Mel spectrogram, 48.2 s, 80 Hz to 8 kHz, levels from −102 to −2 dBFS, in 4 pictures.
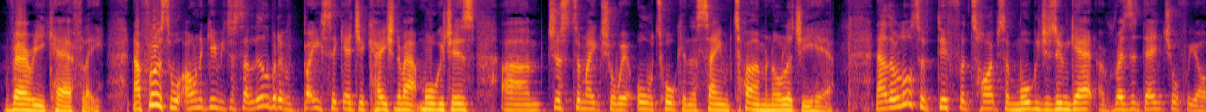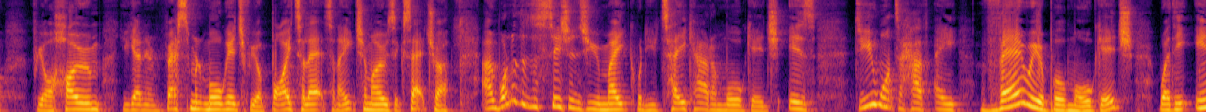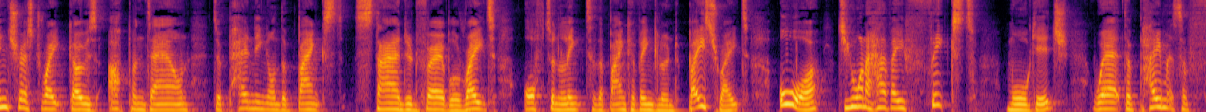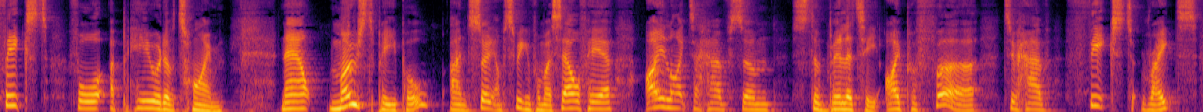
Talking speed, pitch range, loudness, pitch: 190 wpm, 150-185 Hz, -21 LUFS, 165 Hz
